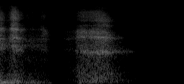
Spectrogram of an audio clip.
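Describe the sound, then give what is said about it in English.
A voice imitates heavy breathing: two long, noisy, hissing breaths, the second trailing off into quiet. “I just always imagine that he's breathing heavy. He's just always like.”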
